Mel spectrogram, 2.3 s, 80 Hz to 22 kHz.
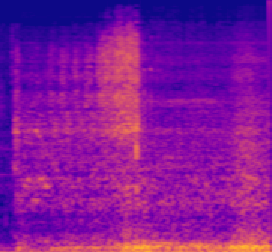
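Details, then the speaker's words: Original 305 TPI V8 injectors sat five years with old ethanol fuel, mostly idling; revved up it runs better but the exhaust beat stays ragged, misfiring as if loaded with fuel; owner suspects a leaking injector, injectors to be replaced. "rev it up some get it up in the tent and it'll run a little better but you can hear it misfiring a little bit like it's been loaded up with fuel like one of these injectors might be leaking or something"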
